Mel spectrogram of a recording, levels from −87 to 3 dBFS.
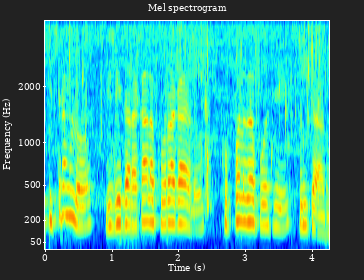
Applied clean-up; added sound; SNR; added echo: none; Sink (filling or washing) / Water tap, faucet; 14 dB; reverberation time 0.3 s.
